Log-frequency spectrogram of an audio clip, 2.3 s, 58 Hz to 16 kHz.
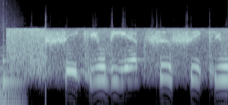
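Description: A man's voice received over single-sideband amateur radio on the 20-metre band, played through an RS-HFIQ SDR receiver's audio. It sounds thin and narrow, over a steady hiss of band noise.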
